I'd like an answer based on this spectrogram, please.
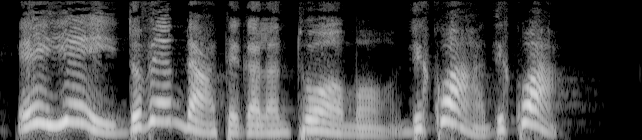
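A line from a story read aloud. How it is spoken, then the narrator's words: Shouted after someone. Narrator (Italian): Gridatogli dietro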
